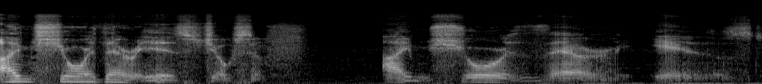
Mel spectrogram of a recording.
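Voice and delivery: tense, strained tone. Replying to Joseph in a role-played scene: very strained voice. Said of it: "A very strained voice replies".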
